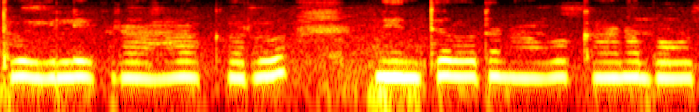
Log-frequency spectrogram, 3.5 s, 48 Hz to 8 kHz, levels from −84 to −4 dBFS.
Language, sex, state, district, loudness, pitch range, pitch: Kannada, female, Karnataka, Bangalore, -13 LUFS, 230-245 Hz, 235 Hz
